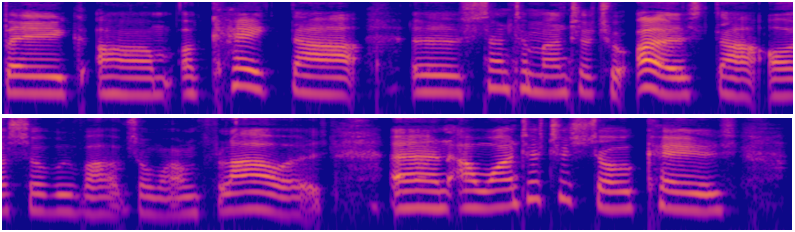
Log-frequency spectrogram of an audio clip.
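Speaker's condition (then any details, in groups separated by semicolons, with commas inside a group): Hearing impairment with speech impairment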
